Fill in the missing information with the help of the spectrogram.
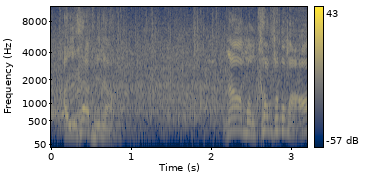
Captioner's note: audience laughs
